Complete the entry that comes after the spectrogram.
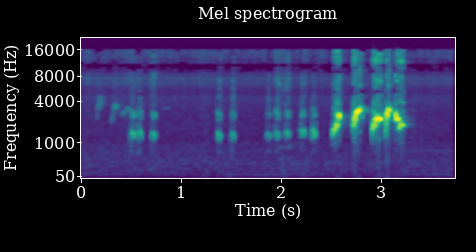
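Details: Caged female red-whiskered bulbul, kept as a decoy, starts with paired soft chips repeated at intervals, then bursts into a loud, fluty, rolling warble.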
